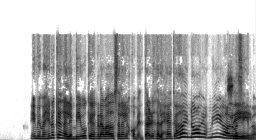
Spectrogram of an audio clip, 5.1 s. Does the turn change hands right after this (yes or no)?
yes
